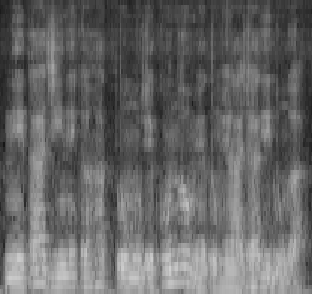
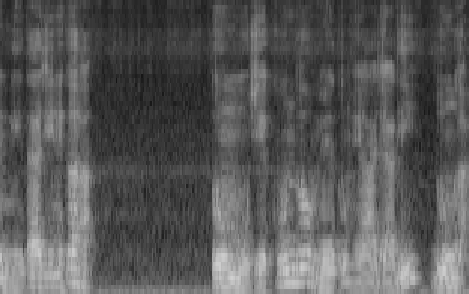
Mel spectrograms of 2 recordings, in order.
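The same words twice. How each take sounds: First: Said in the usual way. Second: Long pause after "कहा", then the quote in measured groups up to "दूंगा"; punctuated reading. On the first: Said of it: "ये भी सीधा लिखा है". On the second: Shown as a demonstration. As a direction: stop after "कहा" before opening the quotation. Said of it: "विराम चिन्ह का प्रयोग करके". ("कहा" के बाद लंबा विराम, फिर उद्धरण ठहरकर पढ़ें)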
